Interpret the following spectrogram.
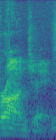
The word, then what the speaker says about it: LeBron James: way it's spelled, I thought it was French. No, it's LeBron James.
